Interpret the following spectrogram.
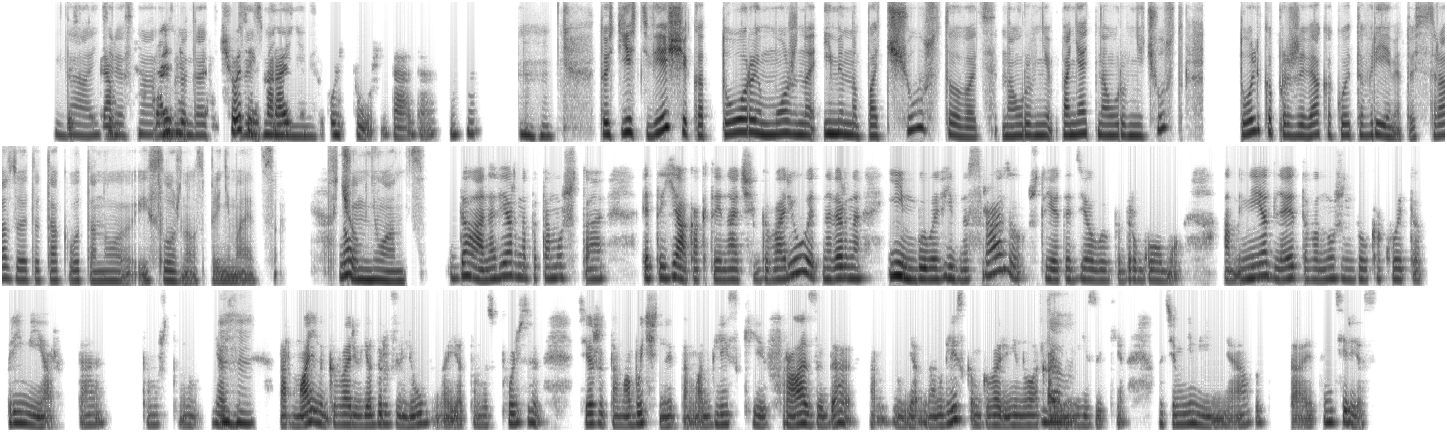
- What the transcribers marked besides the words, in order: "Потому" said as "тому"; tapping
- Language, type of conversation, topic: Russian, podcast, Чувствуешь ли ты себя на стыке двух культур?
